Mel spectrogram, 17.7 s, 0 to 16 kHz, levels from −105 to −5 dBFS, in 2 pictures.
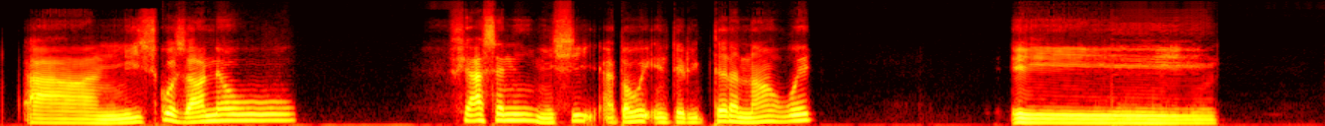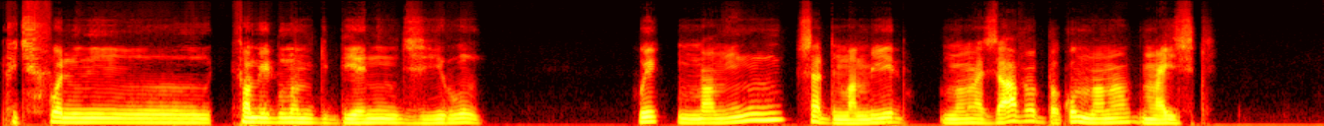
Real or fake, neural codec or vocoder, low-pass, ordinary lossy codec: fake; codec, 32 kHz, 1.9 kbps, SNAC; 14.4 kHz; Opus, 16 kbps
